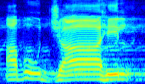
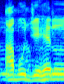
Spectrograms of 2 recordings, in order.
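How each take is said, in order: First: The second word is said with a and i vowels. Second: The second word is said with e vowels. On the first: The speaker calls it right. "Abu জাহিল বলেন" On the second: The speaker calls it wrong. "Abu জেহেল নয়"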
